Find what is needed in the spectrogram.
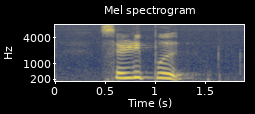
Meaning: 1. fertility, prosperity, flourishing condition 2. plenteousness, abundance, fulness
- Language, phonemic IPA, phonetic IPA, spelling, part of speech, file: Tamil, /tʃɛɻɪpːɯ/, [se̞ɻɪpːɯ], செழிப்பு, noun, Ta-செழிப்பு.ogg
